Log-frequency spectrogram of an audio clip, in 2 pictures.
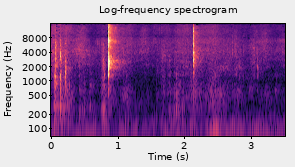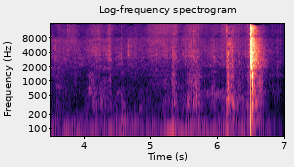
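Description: Paper wrapping being pulled and torn off a package: soft rustling with a few sharp crackles, the loudest near the end.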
